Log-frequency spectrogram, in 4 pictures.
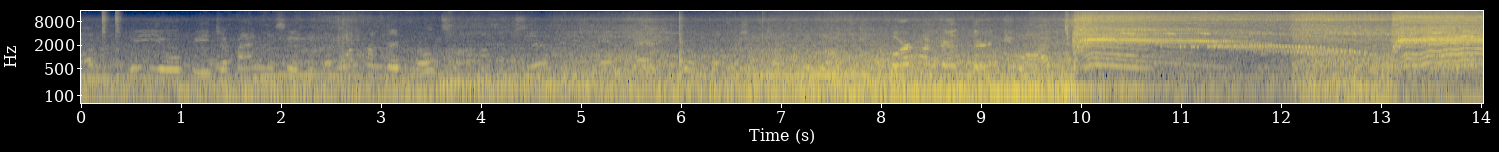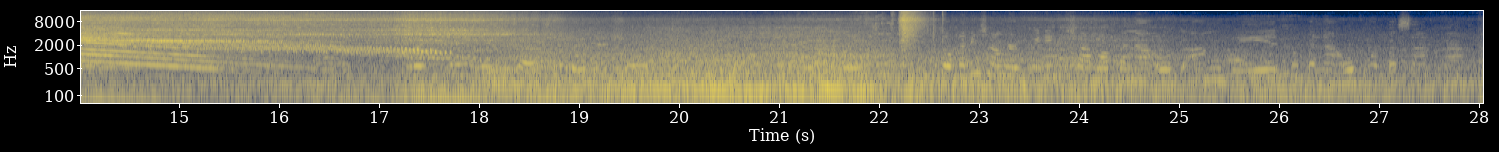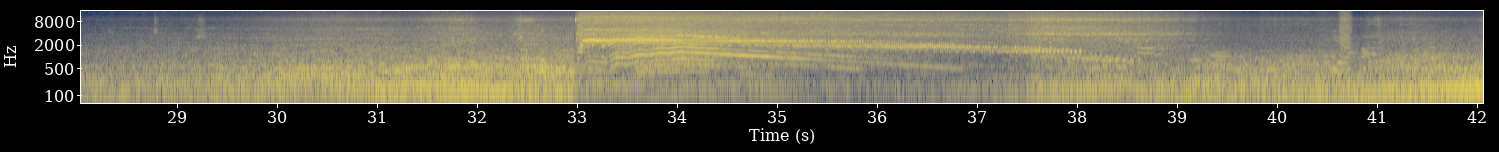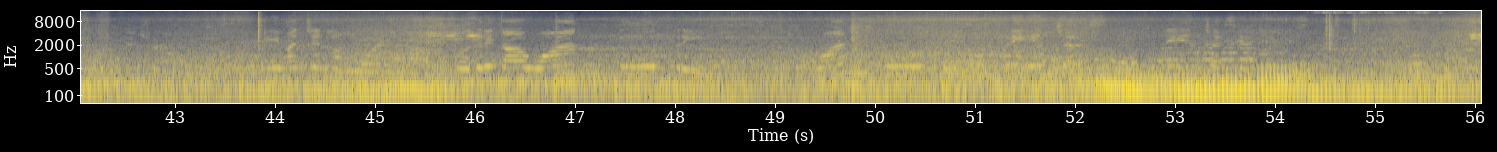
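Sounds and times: electric planer motor whining: 0:09.8 - 0:19.0, 0:33.0 - 0:39.6.

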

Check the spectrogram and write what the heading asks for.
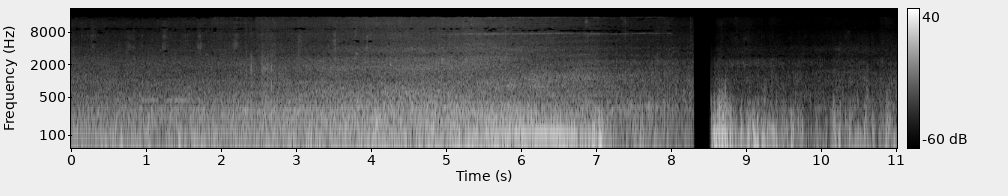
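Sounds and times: bus driving past: 0:00.0 - 0:08.3.

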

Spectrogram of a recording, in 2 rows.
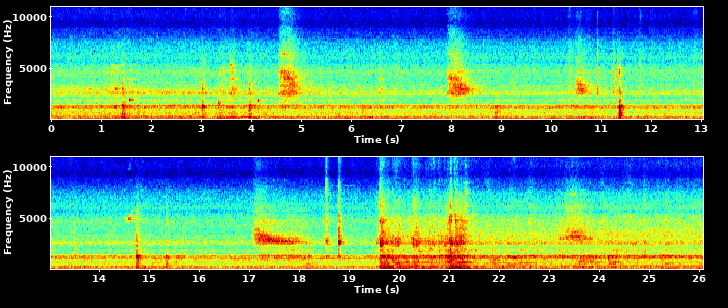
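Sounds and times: train doors sliding open: 0:00.0 - 0:12.1, 0:12.8 - 0:26.0
train interior low hum: 0:00.0 - 0:26.0
short air hisses: 0:04.6 - 0:05.1, 0:07.9 - 0:08.5, 0:17.1 - 0:18.0.

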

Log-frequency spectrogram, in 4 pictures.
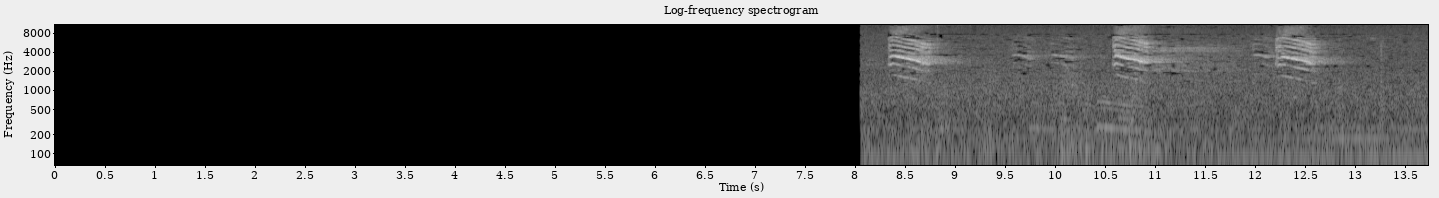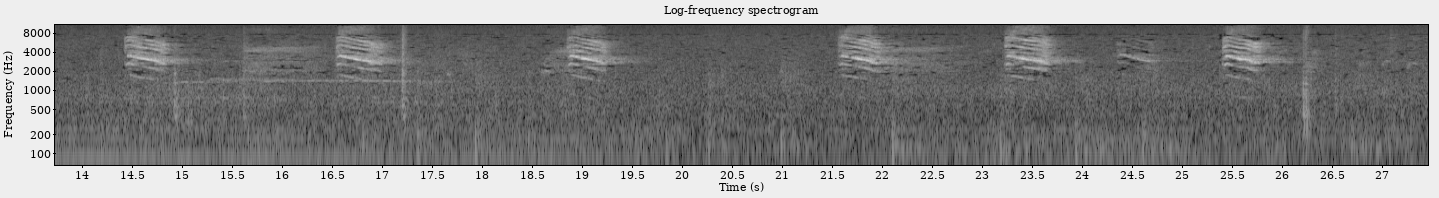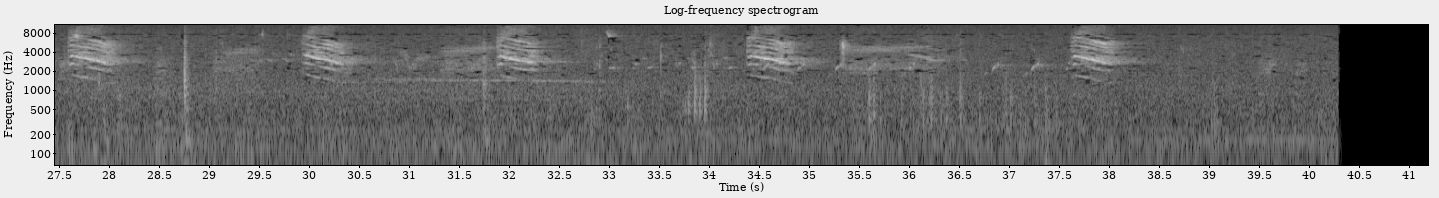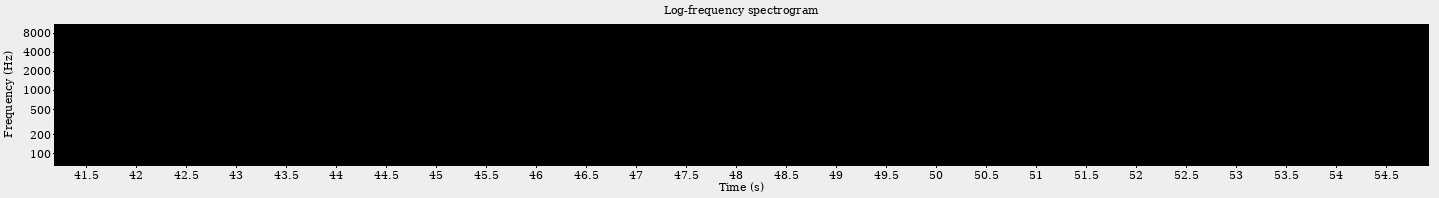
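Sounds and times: blue jay calling: 0:08.2 - 0:19.9, 0:21.4 - 0:40.0.

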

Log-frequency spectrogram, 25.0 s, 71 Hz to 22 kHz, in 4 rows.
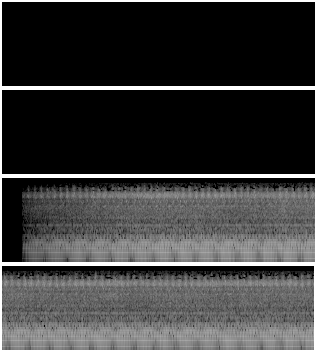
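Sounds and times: low engine-like drone: 0:13.0 - 0:25.0.

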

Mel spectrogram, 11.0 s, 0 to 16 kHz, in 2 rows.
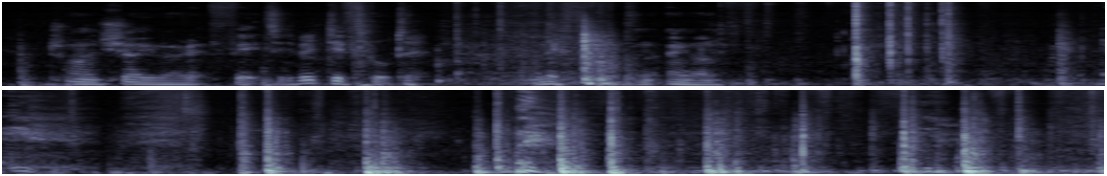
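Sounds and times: plastic toilet knocking and thunking: 0:06.7 - 0:11.0.

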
